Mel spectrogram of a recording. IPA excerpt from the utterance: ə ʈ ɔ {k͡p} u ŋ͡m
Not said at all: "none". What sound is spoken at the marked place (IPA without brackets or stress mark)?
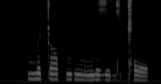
p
